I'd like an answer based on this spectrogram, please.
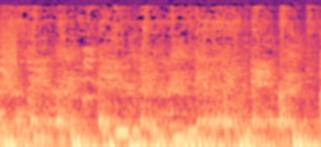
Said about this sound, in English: I mean, it sounds like she's at a gig, screaming her lungs out, having a fantastic time.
